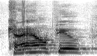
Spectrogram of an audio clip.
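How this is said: The tone sounds warm and friendly. The man is kindly offering help. The speaker calls it right. "He was very nice about it"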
